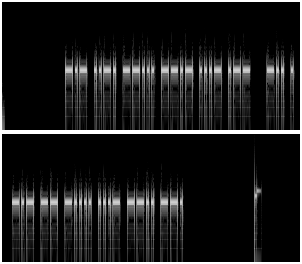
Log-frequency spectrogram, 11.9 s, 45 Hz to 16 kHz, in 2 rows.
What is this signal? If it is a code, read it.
Morse code, heard as a keyed tone, about 25 wpm, 700 Hz. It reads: KF7QVW DE KM6VZG
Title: USA Callsign DE Callsign 25wpm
